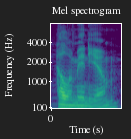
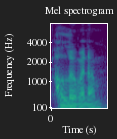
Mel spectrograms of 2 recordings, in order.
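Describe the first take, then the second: First: It is said with a British pronunciation. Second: It is said with an American pronunciation.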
